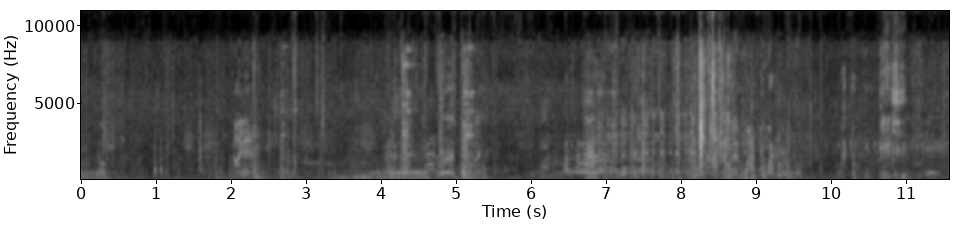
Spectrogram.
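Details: Cattle unloaded from a truck, one tumbling as it comes down; low drawn-out moos with rising and falling tone sound around the middle, mixed with people talking, background music and clattering handling noise.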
